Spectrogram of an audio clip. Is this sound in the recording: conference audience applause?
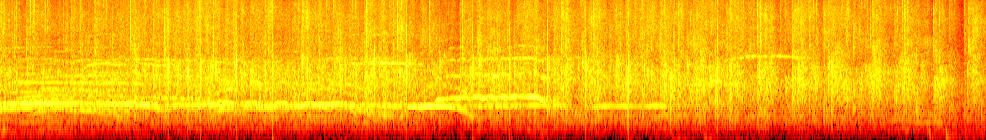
yes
